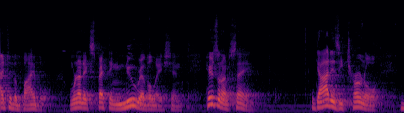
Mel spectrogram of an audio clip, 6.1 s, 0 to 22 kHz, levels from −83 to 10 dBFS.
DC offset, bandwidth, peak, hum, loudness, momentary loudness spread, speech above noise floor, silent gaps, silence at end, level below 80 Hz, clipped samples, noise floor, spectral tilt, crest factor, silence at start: under 0.1%; 15.5 kHz; -18 dBFS; none; -36 LUFS; 18 LU; 30 dB; none; 0 s; -72 dBFS; under 0.1%; -66 dBFS; -7 dB/octave; 18 dB; 0 s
